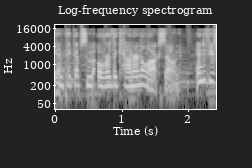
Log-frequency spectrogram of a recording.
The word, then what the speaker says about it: naloxone: For the record, it's naloxone. Nuh, like, is naloxone addictive? Nuh-uh. Lox, like naloxone keeps humans safe, like locks keep bikes safe.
